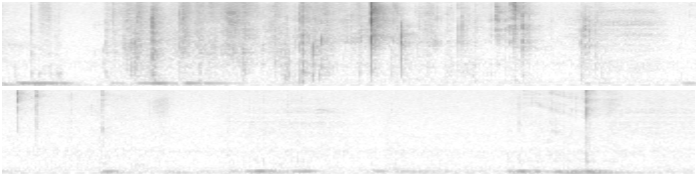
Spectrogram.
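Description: Paper planner stickers being handled: crackling and crinkling of the sticker sheet and its backing in the first half, then fingers rubbing and pressing a glitter half-box sticker flat onto the planner page, with soft dull bumps of the hands on the page.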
